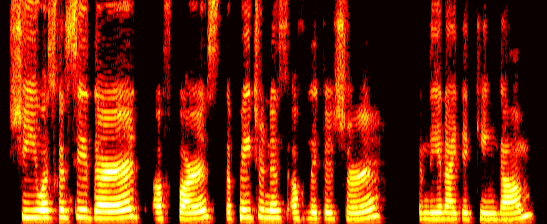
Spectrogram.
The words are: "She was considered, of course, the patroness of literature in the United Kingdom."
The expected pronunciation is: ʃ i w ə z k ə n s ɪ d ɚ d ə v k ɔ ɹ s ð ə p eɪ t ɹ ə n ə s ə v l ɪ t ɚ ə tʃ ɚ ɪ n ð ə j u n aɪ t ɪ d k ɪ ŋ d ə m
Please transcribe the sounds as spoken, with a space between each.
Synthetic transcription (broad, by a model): ʃ i w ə s k ə n s ɪ d ɚ d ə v k ɔ ɹ s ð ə p eɪ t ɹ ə n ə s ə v l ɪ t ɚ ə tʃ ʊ ɪ n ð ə j u n aɪ t ɪ d k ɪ ŋ d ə m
